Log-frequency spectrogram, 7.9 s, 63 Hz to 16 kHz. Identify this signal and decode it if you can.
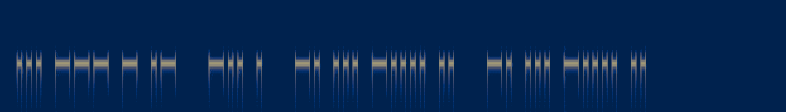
Morse code, heard as a keyed tone, about 25 wpm, 700 Hz. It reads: SOTA DE NS6I NS6I
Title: SOTA QSO Practice 25wpm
